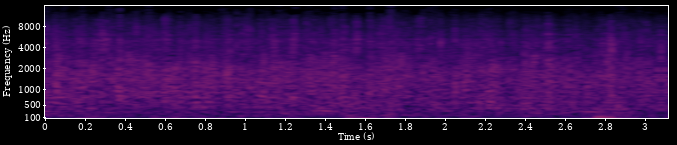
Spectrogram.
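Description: Sustained applause from an audience for a choir leader and presidents, a dense, steady wash of many hands clapping at even loudness throughout, with no voices standing out.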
